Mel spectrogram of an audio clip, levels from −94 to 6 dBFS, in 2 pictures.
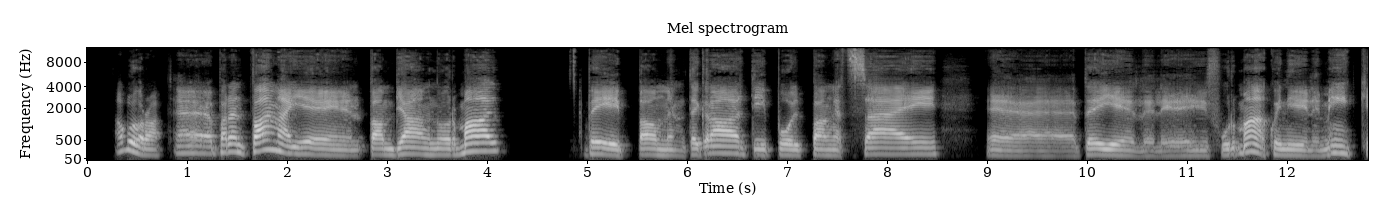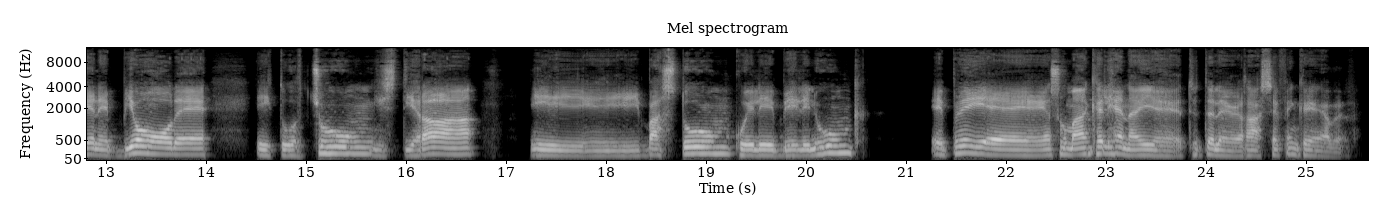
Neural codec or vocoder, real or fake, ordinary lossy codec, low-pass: codec, 24 kHz, 0.9 kbps, WavTokenizer, medium speech release version 1; fake; none; none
